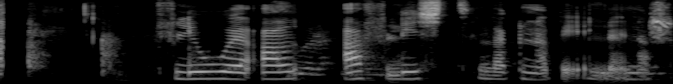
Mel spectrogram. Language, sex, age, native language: Icelandic, female, 18-19, Icelandic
